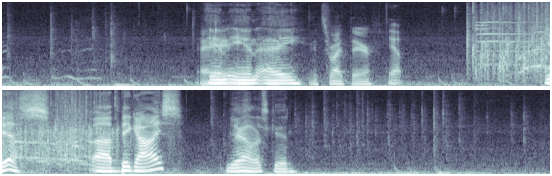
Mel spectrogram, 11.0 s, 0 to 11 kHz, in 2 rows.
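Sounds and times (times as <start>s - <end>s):
typing on a computer keyboard: 0.5s - 1.3s, 8.4s - 10.9s
speech: 2.0s - 4.1s, 5.4s - 8.5s.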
